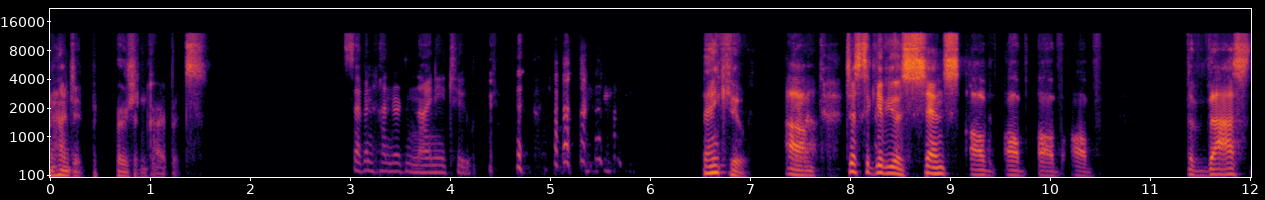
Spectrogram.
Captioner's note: laughs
